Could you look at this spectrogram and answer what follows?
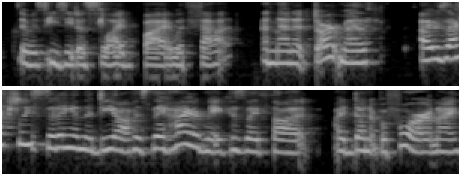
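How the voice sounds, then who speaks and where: A woman's high-pitched voice at a moderate pace. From Canada. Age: 40s. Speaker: magazine writer. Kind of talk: interview.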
